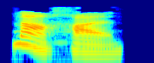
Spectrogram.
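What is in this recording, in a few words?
"呐喊", Mandarin Chinese; chinese-flashcards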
